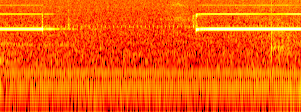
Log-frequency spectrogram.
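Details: Smart circuit breaker (smart MCCB/RCBO) under test with ground connected directly and water-leakage setup: continuous high-pitched beep that briefly cuts out then resumes, the breaker again signalling a ground fault error.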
